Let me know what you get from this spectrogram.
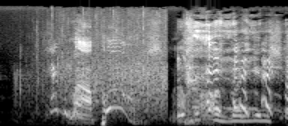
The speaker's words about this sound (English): My applause button running short.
